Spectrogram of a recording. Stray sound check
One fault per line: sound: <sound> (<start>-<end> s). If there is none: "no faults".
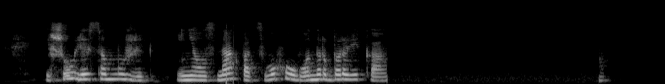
no faults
